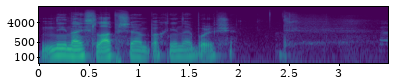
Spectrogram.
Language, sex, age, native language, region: Slovenian, male, 18-29, Slovenian, Drava region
